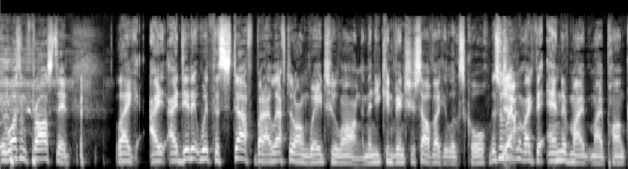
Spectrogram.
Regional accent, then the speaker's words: New Jersey, United States; without ever leaving the confines of my home state of Jersey.

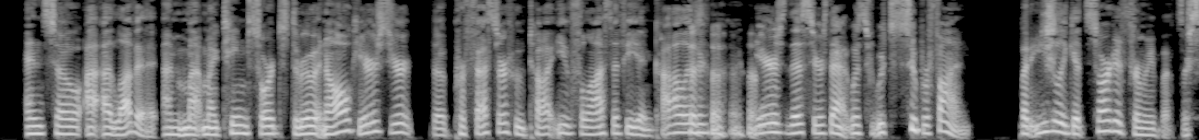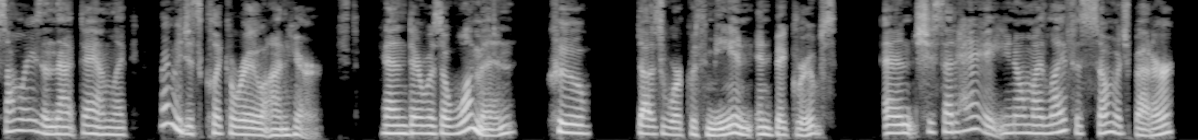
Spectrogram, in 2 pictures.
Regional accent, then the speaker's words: Waukegan, Illinois, United States; And I don't know, because I'm from Waukegan, Illinois.

